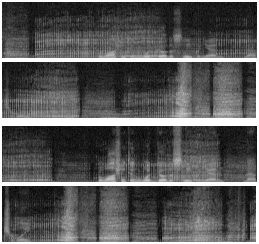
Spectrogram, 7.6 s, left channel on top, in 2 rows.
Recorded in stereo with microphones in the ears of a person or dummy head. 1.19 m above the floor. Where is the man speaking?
70° right (ahead or behind).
